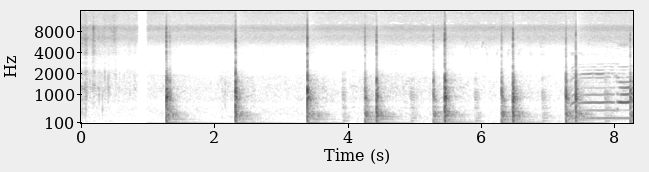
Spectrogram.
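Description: Hand drum beaten steadily about once a second, each stroke leaving a deep ring that fades, the later strokes doubled. Near the end a singing voice comes in on a long held note.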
